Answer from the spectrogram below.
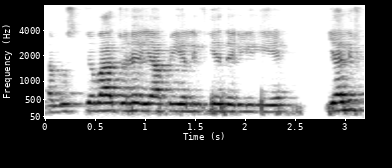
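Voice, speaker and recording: Male tajweed teacher, high voice, patient and repetitive, drawn-out examples, echoey room. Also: flat delivery, recorded from a distance, dull audio, background noise. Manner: patient, repetitive explaining, stretches out example words. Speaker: Quran recitation teacher. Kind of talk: classroom lesson on tajweed rules.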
